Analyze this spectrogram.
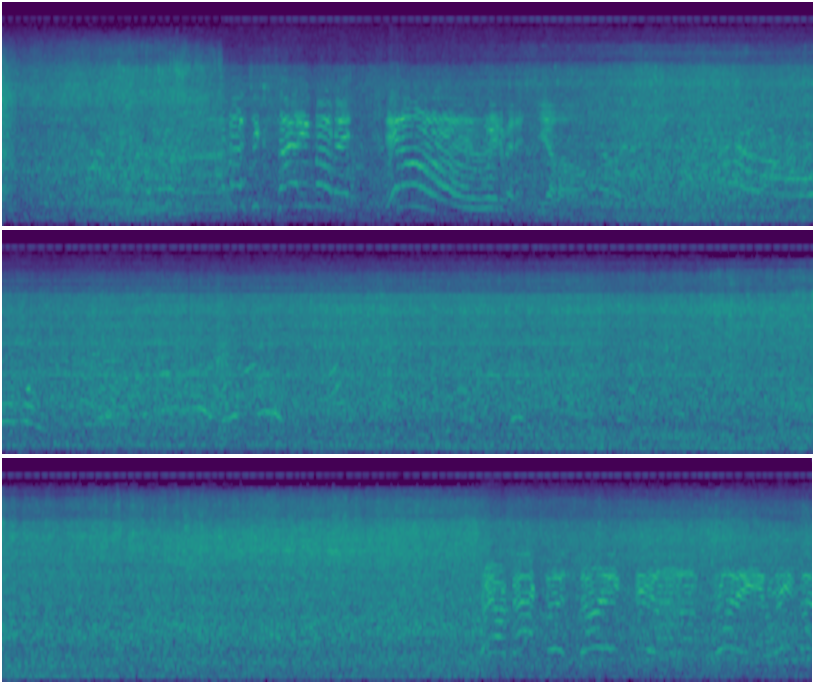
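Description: Race car engines roar loudly as the cars speed past.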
